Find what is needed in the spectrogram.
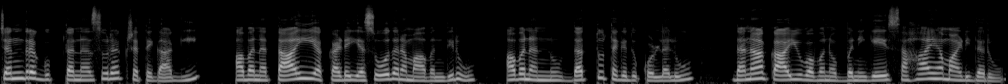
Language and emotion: Kannada, neutral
